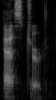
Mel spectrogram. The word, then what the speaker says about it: Esther: Esther. That's weird to me. There's an H in there. No, it's a silent H.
